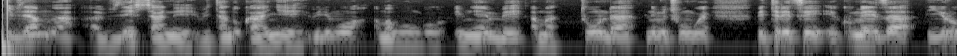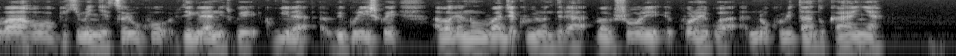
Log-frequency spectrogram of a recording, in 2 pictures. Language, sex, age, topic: Rundi, male, 25-35, agriculture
